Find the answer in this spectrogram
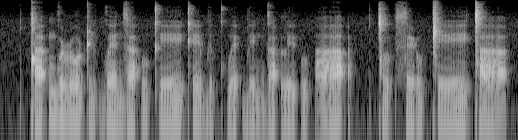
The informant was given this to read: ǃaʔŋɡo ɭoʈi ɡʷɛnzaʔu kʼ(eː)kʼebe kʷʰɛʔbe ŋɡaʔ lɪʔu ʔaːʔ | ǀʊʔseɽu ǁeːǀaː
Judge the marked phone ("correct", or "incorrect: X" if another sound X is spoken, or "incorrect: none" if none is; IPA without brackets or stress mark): correct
